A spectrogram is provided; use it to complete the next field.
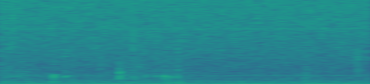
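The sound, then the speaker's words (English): A cat purrs steadily, a continuous low rumbling hum that holds even throughout, with no voices or other sounds over it. “This fucking cat show up. This cat, that, we're gonna throw the cat outside right now.”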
